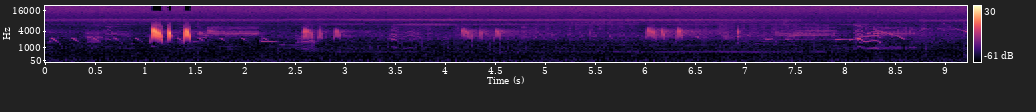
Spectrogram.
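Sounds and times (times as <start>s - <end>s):
Antillean Nighthawk calling: 0.5s - 9.2s.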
